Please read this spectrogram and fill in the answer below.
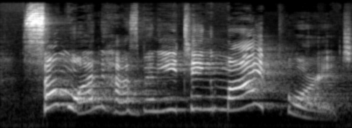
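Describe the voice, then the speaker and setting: A woman uses a put-on character voice, squeaky and extremely high-pitched. She speaks at a fairly slow pace. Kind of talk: bedtime story. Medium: read story.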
